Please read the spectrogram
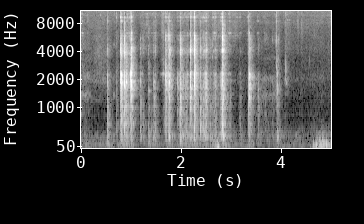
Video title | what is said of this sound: Toyota hilux surf Fitting new Brakes + brake lines + prop bearing | it's resting on its stop so you can hear the note change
